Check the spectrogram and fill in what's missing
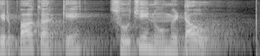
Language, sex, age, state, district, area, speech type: Punjabi, male, 18-30, Punjab, Kapurthala, urban, read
